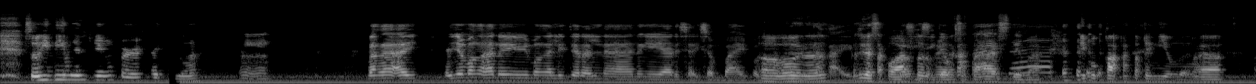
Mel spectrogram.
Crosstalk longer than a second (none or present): present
